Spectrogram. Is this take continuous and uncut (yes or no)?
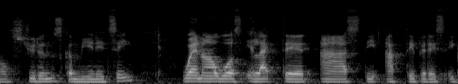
yes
